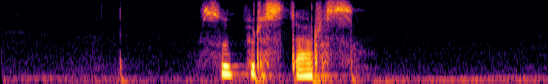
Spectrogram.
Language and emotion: Russian, neutral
